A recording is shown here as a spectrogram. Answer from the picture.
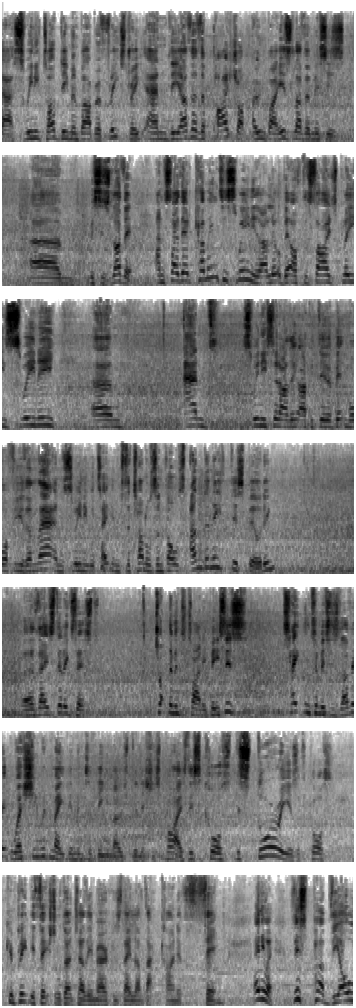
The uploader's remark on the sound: If you like the sound of the pubs in this episode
